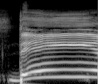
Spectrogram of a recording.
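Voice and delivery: high stunned exclamation. Real, not acted. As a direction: gasp it out in disbelief. Reacting to hot take.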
